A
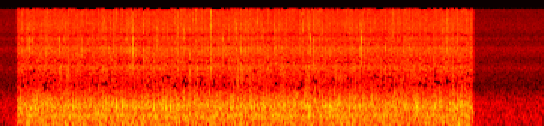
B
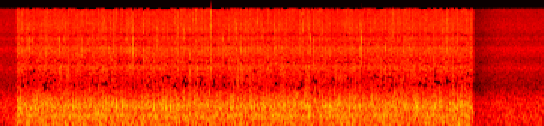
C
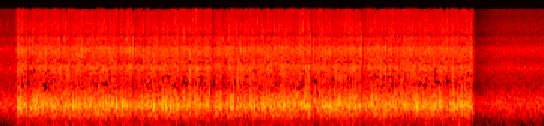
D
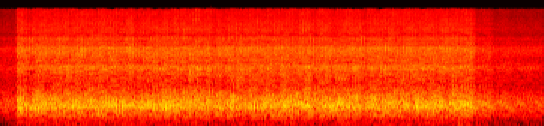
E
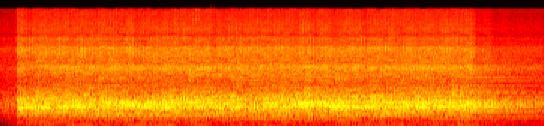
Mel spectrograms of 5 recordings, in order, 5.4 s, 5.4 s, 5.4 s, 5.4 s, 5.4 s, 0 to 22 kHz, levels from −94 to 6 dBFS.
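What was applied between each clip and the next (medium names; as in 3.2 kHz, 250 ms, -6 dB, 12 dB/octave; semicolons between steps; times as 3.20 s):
compression 2.5:1, threshold -42 dBFS, peak gain reduction 14.5 dB; trim +9 dB
peak limiter -17 dBFS, peak gain reduction 10.5 dB; three-band isolator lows -24 dB, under 380 Hz, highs -12 dB, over 6.2 kHz; trim +3.5 dB
doubling 27 ms -4 dB; feedback delay 182 ms, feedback 45%, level -8 dB; trim +2 dB
spring tank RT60 2.7 s, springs 33/39 ms, chirp 40 ms, DRR 0.5 dB; trim +5.5 dB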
